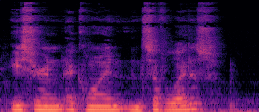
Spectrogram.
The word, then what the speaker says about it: Eastern equine encephalitis: And then finally, I wanted to ask about this EEE virus, Eastern equine encephalitis. Did I pronounce that correctly?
